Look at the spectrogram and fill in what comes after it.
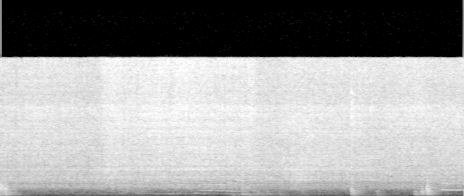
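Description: Sliced radish sizzling in a hot wok while a metal spatula stirs and scrapes it, with a steady frying hiss. A sharp clank at the very start and two knocks of the spatula against the wok near the end.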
